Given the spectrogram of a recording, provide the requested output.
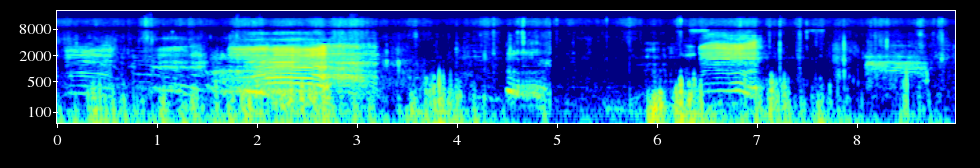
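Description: A cow gives several loud, drawn-out moos with rich harmonic tones.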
